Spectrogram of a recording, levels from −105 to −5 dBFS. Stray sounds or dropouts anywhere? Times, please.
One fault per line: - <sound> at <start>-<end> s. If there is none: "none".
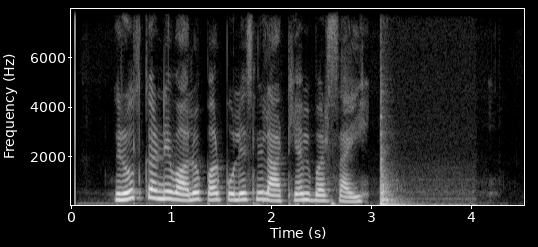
- thud at 3.1-4.1 s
